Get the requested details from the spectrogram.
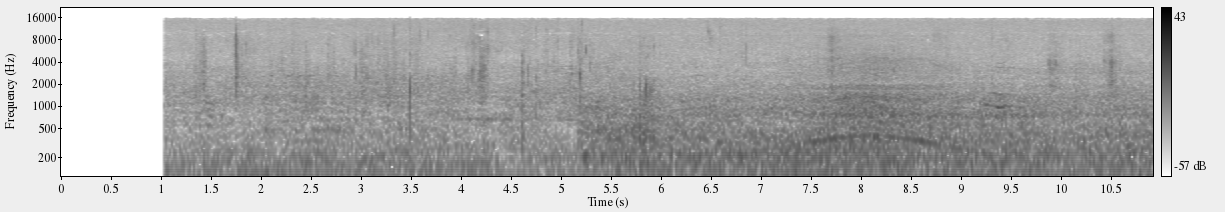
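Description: Firecrackers pop and crackle outdoors.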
